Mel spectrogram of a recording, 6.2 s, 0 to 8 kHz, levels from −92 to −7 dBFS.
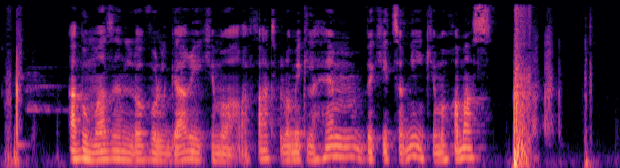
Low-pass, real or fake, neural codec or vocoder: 7.2 kHz; real; none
